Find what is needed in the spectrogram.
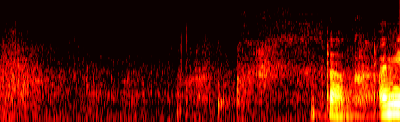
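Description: Chalk writing on a blackboard: faint scratching and light taps. A woman's voice begins speaking near the end and is the loudest sound.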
